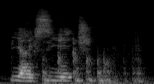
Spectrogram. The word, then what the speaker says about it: Bich: Oh, BICH, to rhyme with bitch, as opposed to being, there's no T in it.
